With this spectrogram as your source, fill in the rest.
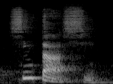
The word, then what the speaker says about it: sintaxe: entre morfologia até ou sintaxe e aí quero lembrar você se escreve com x mas a pronúncia é com s sintaxe morfologia aqui sim tá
